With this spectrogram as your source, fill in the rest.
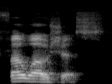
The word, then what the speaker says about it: Fewocious: And for people who struggle to pronounce his name, the way I think of it is ferocious with a W. Fewocious.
